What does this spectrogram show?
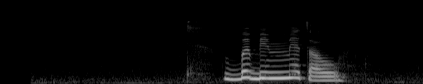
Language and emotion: Russian, positive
